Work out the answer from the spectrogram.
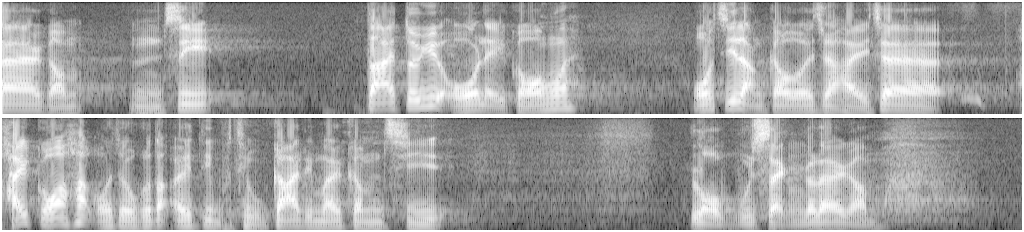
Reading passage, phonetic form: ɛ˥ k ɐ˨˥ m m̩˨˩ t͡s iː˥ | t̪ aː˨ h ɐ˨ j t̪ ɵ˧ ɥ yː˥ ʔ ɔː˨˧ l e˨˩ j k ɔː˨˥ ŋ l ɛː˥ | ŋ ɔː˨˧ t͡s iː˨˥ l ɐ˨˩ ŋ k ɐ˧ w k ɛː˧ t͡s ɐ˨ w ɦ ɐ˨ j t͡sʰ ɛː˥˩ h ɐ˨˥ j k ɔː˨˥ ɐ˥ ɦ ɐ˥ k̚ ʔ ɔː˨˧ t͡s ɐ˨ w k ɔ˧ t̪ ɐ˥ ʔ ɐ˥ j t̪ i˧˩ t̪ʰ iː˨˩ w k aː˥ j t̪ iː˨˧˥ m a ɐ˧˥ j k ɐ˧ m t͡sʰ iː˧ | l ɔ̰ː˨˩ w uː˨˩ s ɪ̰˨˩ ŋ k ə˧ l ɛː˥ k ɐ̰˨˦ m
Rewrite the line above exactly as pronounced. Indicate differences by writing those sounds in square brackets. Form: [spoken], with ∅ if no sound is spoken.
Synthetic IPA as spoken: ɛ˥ k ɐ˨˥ m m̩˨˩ t͡s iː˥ | t̪ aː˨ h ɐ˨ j t̪ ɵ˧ ɥ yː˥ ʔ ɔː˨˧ l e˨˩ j k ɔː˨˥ ŋ l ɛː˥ | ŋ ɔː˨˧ t͡s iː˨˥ l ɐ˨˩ ŋ k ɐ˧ w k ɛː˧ t͡s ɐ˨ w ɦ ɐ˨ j [t͡s] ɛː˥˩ h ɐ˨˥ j k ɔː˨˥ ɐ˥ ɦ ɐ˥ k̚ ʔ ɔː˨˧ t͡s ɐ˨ w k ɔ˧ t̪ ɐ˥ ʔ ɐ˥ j t̪ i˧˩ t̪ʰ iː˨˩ w k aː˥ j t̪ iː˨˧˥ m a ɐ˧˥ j k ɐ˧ m t͡sʰ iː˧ | l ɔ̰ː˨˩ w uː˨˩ s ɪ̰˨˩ ŋ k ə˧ l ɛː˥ k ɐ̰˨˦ m

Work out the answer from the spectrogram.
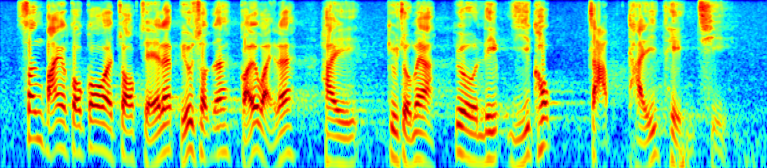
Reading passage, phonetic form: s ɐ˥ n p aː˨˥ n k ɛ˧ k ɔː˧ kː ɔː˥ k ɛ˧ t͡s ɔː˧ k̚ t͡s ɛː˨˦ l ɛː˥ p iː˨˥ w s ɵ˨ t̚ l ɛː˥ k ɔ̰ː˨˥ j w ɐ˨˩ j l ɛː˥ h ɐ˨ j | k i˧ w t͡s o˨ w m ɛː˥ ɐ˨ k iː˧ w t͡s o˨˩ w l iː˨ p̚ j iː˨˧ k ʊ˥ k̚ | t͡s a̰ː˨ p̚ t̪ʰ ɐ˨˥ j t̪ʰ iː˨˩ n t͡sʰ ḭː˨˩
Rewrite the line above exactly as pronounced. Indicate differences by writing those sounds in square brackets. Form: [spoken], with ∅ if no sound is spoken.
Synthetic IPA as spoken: s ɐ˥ n p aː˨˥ n k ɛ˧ k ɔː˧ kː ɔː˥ k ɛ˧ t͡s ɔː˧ k̚ t͡s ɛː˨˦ l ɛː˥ p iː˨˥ w s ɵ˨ t̚ l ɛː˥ k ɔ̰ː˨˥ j w ɐ˨˩ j l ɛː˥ h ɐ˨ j | k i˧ w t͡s o˨ w m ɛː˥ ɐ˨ k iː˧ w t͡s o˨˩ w l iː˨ p̚ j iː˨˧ [kʰ] ʊ˥ k̚ | t͡s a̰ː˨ p̚ t̪ʰ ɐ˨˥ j t̪ʰ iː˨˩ n t͡sʰ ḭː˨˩

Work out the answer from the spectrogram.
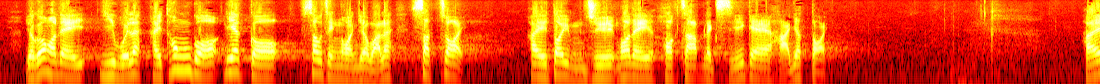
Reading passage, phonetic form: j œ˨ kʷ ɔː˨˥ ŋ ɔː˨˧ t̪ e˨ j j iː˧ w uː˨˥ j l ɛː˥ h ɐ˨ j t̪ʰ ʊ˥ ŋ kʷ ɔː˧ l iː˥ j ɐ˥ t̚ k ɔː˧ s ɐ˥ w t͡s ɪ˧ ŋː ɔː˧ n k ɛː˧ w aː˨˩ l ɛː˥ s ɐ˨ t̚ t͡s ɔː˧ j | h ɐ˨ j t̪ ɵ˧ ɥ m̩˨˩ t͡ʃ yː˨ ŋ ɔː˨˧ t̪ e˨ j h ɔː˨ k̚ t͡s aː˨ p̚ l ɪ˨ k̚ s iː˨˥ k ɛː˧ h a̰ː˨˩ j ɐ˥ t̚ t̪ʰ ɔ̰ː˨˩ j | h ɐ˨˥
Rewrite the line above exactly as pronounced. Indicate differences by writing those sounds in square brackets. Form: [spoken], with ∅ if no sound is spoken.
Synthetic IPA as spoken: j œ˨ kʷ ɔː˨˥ ŋ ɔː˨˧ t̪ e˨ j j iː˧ w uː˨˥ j l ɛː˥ h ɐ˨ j t̪ʰ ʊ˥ ŋ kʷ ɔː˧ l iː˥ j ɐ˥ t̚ k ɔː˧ s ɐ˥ w t͡s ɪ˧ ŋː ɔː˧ n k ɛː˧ w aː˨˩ l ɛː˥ s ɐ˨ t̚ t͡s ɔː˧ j | h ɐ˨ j t̪ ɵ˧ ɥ m̩˨˩ t͡ʃ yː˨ ŋ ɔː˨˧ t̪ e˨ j h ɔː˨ k̚ t͡s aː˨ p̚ l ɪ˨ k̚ s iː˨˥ k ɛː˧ h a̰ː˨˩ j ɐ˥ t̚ [t̪] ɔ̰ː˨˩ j | h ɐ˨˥

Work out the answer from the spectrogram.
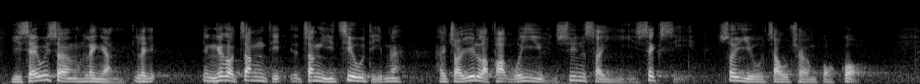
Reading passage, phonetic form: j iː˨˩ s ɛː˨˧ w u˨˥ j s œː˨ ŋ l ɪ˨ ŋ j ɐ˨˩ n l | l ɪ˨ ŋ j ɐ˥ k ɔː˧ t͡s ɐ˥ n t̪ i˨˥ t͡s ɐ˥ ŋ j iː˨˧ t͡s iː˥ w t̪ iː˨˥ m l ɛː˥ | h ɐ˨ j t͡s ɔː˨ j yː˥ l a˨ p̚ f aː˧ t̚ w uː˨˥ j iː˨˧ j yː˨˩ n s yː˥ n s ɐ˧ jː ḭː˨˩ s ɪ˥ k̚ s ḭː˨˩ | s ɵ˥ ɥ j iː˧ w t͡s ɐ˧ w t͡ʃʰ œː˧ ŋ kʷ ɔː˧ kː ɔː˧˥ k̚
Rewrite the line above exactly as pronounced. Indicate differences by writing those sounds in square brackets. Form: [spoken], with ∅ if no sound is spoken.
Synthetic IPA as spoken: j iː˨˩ s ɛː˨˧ w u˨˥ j s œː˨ ŋ l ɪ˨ ŋ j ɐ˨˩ n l | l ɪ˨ ŋ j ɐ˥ k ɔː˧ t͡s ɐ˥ [ŋ] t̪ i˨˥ t͡s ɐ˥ ŋ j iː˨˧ t͡s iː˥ w t̪ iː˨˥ m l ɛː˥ | h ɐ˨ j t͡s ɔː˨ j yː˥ l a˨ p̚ f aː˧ t̚ w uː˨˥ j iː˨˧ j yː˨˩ n s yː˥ n s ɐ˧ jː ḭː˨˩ s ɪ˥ k̚ s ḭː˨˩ | s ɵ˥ ɥ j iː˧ w t͡s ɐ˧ w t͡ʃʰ œː˧ ŋ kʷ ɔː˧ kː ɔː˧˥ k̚

